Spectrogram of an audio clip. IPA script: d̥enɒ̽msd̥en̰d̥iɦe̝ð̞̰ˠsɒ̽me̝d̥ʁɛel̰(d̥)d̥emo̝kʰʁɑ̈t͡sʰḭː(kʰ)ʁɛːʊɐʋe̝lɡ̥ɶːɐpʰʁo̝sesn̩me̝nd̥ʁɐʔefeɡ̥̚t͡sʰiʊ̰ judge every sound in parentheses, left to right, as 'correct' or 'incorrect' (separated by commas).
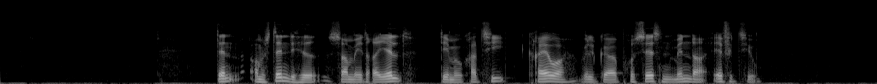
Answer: correct, correct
